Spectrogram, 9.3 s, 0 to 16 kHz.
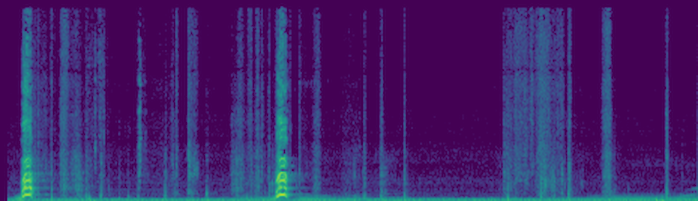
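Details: A coyote caught after a snow storm in 2015 gives two sharp, loud barks with a quick upward pitch kick, about three and a half seconds apart, followed by quiet hiss and faint rustling.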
